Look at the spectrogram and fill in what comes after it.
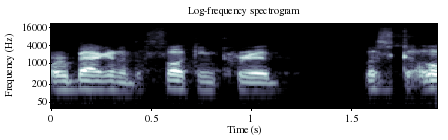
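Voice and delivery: ordinary talk, nothing marked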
